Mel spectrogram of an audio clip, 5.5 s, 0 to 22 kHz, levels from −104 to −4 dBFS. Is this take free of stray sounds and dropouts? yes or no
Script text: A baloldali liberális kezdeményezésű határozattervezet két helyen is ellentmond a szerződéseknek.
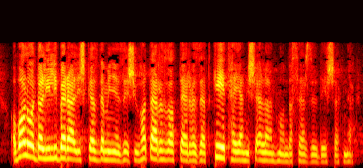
yes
